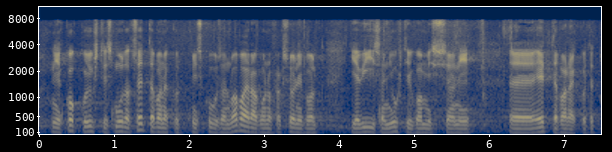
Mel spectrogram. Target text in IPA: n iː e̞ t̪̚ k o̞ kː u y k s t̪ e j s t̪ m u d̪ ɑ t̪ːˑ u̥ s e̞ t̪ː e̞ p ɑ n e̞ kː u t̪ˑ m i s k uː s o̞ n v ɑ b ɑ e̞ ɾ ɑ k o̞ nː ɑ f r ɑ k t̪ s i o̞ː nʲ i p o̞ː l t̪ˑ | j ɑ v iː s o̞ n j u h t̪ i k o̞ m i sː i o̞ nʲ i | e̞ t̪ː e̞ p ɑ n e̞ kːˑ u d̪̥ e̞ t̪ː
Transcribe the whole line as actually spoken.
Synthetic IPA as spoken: n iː e̞ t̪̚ k o̞ kː u y k s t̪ e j s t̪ m uː d̪ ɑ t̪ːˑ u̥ s e̞ t̪ː e̞ p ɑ n e̞ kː u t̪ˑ m i s k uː s o̞ n v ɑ b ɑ e̞ ɾ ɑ k o̞ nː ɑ f r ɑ k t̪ s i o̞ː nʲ i p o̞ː l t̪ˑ | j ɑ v iː s o̞ n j u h t̪ i k o̞ m i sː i o̞ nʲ i | e̞ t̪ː e̞ p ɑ n e̞ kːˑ u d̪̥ e̞ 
